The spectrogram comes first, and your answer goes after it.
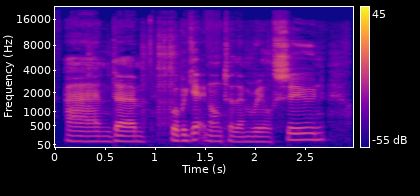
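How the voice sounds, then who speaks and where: A man speaks with an English accent at a medium pitch and a moderate pace. The recording is very clean, with a silent background. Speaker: car channel host. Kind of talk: casual video vlog update.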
